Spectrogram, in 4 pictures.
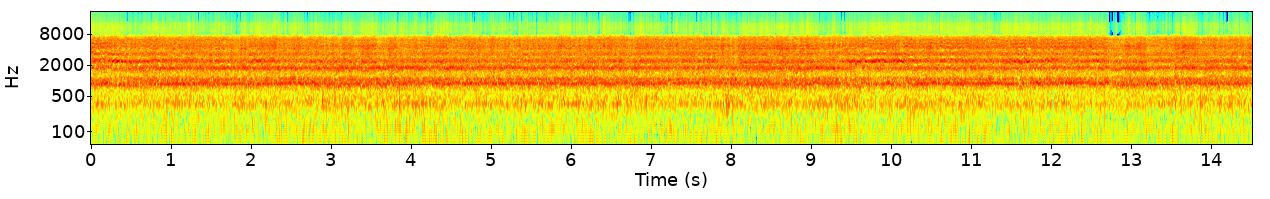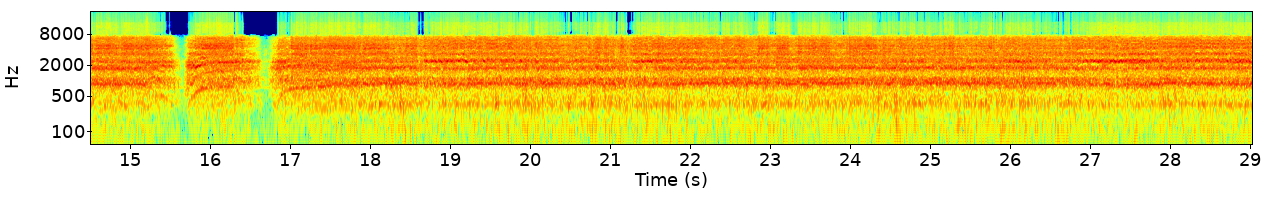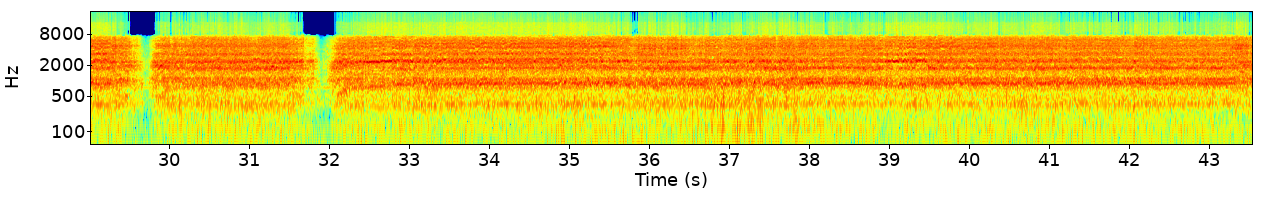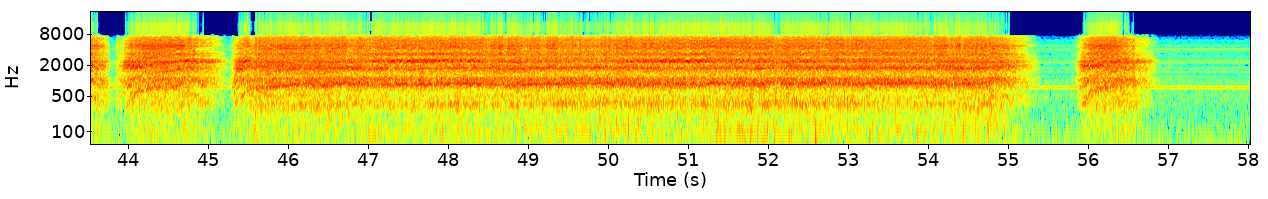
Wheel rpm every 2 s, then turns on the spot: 220, 230, 230, 230, 220, 230, 230, 180, 130, 220, 230, 230, 230, 220, 200, 150, 170, 210, 230, 230, 230, 180, 110, 210, 230, 220, 230, 110, 40.
none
